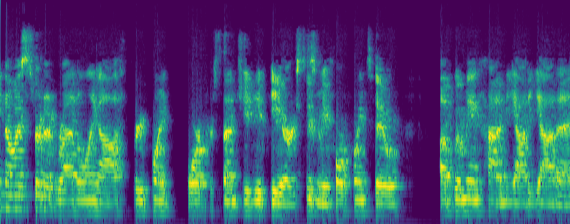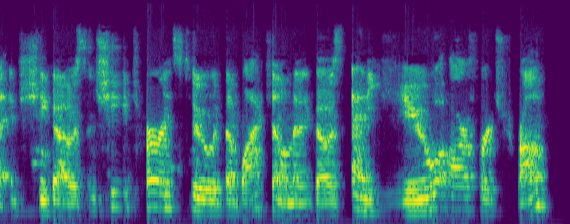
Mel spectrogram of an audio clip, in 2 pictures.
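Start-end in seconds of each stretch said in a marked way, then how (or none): 9.2-11.2 mock condescending tone, slower. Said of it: "just the way she said it was so racist".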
